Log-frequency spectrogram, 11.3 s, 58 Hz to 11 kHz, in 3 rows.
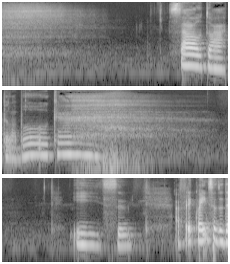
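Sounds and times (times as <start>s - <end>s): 
deep inhale through the nose during a guided morning breathing exercise: 0.0s - 1.8s, 4.9s - 7.4s
speech: 2.8s - 5.6s, 8.8s - 11.2s.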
